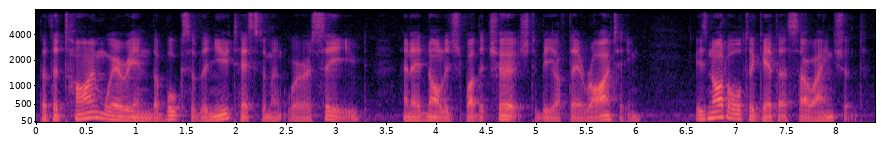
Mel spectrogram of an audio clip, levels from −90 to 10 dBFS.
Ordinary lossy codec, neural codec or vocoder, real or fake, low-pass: Opus, 64 kbps; none; real; 7.2 kHz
